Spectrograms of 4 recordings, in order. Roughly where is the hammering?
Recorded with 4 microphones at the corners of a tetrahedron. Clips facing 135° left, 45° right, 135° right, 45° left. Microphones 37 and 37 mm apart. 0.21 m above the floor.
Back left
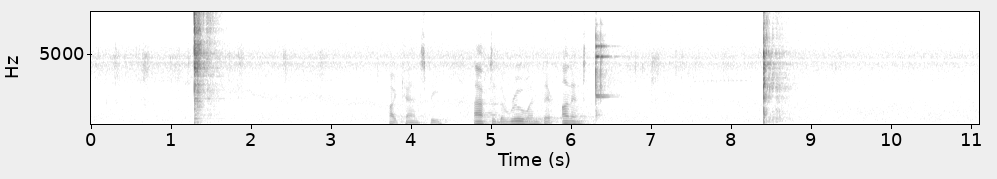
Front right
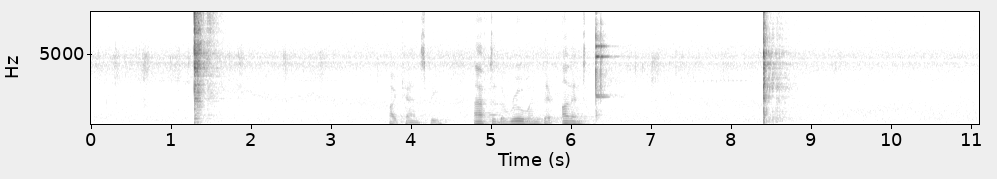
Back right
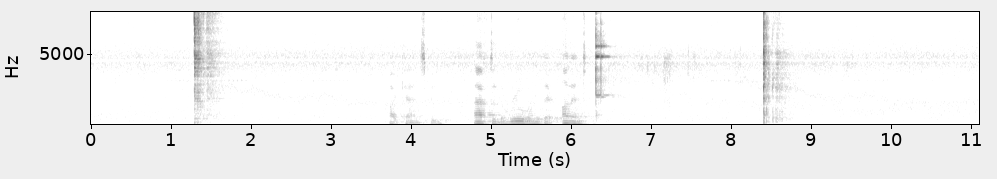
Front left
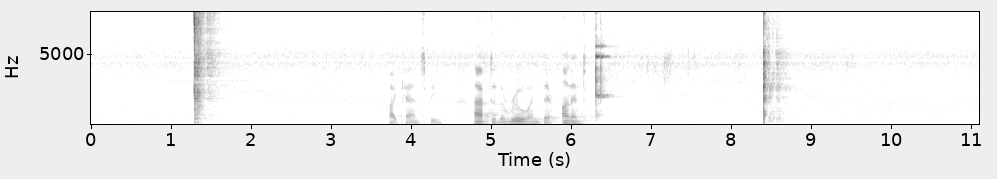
Ahead left.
